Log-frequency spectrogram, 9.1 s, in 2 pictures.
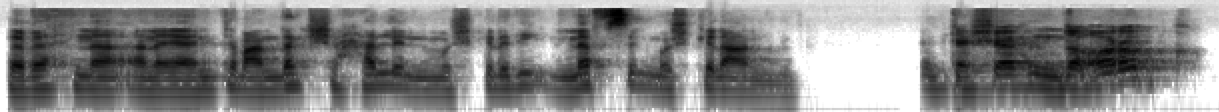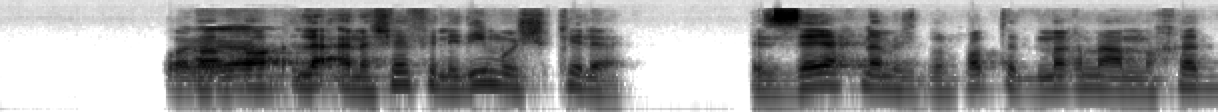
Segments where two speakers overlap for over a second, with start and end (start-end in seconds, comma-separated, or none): none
